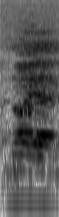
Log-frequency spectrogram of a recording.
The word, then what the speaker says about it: Neue: A lot of people say it's Helvetica New, but it's actually a German word. Neue, it means new, but designers will love you if you can pronounce that.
